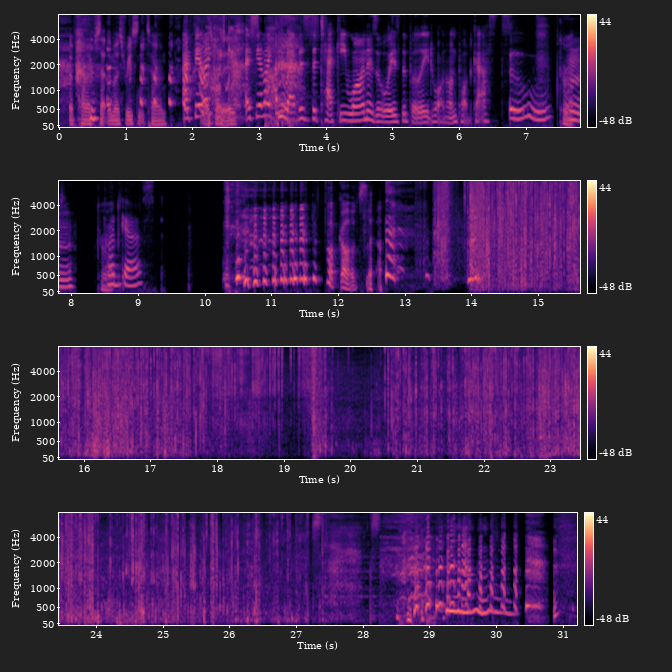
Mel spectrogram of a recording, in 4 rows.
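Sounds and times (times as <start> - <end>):
laughter: 0.0 - 4.0, 10.3 - 14.3, 28.0 - 31.1
speech: 0.2 - 9.4, 10.3 - 14.1, 28.6 - 29.0
packet of ready salted Walkers Baked crisps rattled, opened and crunched: 13.3 - 27.6.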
